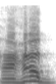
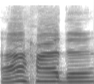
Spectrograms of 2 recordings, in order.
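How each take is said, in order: First: The final consonant stops without any bouncing release. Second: The final consonant is released with a slight bounce. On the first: The speaker calls it wrong. "এরকম বলে থামবো না।" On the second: The speaker calls it right. "আমি কলকলা করলাম, মানে একটু ধাক্কা দিয়ে ছেড়ে দিলাম"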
